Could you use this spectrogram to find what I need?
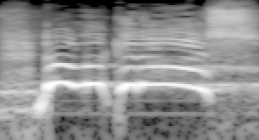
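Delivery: very high, squeaky, tiny voice. Voicing microscopic protozoans answering the speaker's question, in a tiny squeaky microscopic voice. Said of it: "in their little squeaky microscopic voices".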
